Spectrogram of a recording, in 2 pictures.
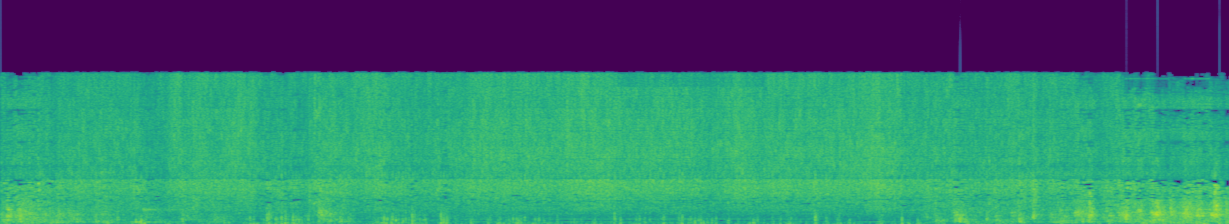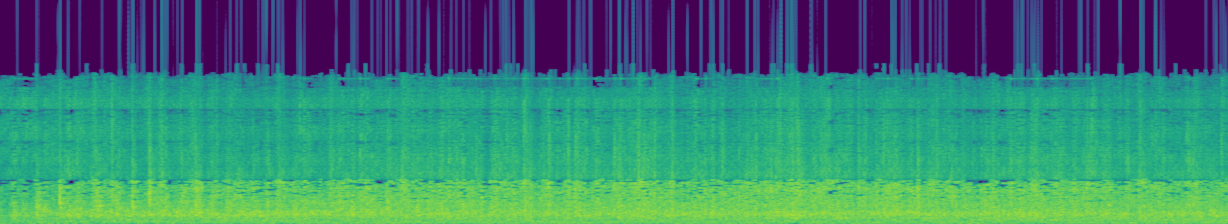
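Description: Heavy anchor chain paying out over a ship's windlass, its links clanking irregularly. About halfway through it speeds up into a continuous loud rattle as the chain runs away out of control.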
